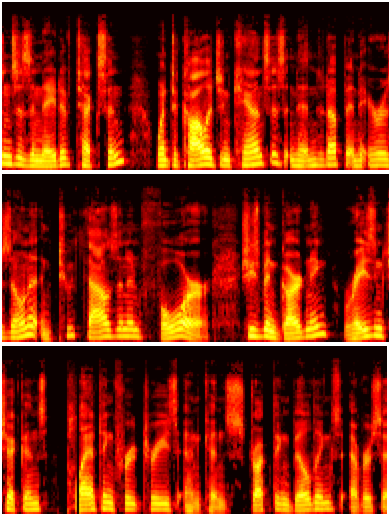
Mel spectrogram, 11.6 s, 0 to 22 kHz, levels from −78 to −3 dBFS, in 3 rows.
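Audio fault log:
8.48–8.51 s Bluetooth dropout: 23 ms gap between "been gardening raising chickens" and "fruit trees and", sound resuming as if uninterrupted; likely late wireless packets discarded.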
